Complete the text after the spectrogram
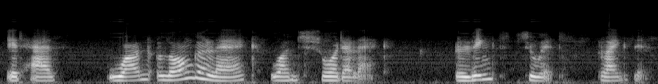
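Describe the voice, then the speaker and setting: A young woman, a native Dutch speaker, teaching a casual spiritual lesson from a small room, often pausing to find words. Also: on the low side. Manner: thoughtful, searching for words, restarts often. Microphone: built-in laptop webcam mic, close. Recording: dull lo-fi webcam audio.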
